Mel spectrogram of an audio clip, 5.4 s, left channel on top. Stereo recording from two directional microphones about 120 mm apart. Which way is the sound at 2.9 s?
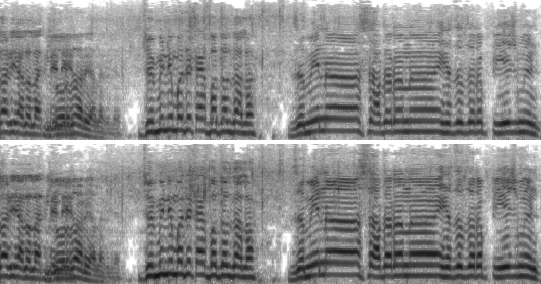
15° right (ahead or behind).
